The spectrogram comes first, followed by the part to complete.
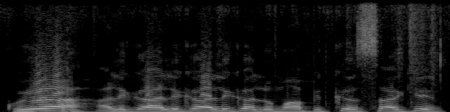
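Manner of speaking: soft urgent call to come near; hushed coaxing. Real, not acted. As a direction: wave them close without a sound. Coaxing someone closer in danger.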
